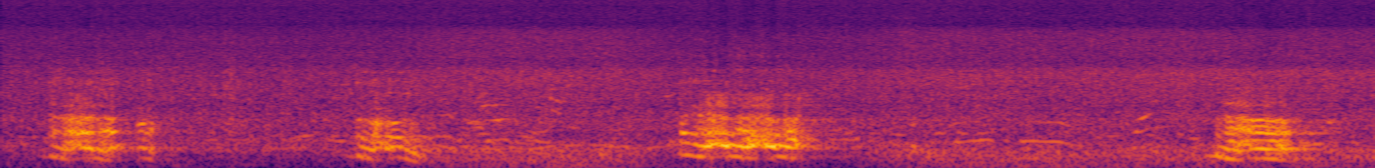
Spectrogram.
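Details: Four gruff, throaty walrus bellows, the third longer and louder, separated by pauses of one to three seconds against faint background noise.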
